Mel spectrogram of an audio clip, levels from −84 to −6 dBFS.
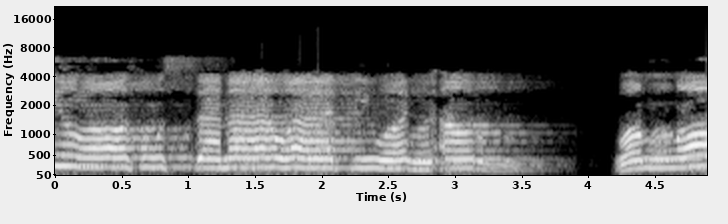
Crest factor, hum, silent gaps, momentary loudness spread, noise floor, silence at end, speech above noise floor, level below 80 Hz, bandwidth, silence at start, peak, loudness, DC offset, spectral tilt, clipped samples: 16 dB; none; none; 10 LU; -58 dBFS; 0 s; 42 dB; -54 dBFS; 6.6 kHz; 0 s; 0 dBFS; -16 LUFS; under 0.1%; -3 dB/octave; under 0.1%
